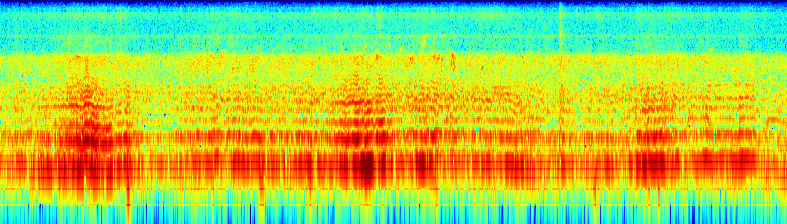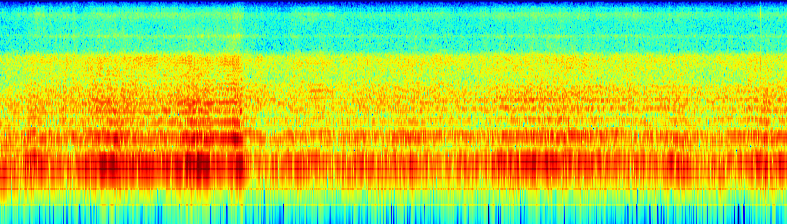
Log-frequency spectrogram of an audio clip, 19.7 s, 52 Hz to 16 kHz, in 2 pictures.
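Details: A crowd of worker honey bees on orientation flights at a hive installed four days earlier, 27 April 2017, GoPro Hero Session 5: continuous low droning buzz with individual bees swelling past the microphone now and then.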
